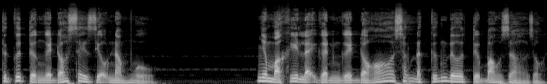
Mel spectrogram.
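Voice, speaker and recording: A man's voice: fairly low pitch, expressive, fast, no room sound, soft background music, lightly acted. A man playing a frightened young male villager who is out of breath and stammers as he reports news. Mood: panicked, breathless.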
